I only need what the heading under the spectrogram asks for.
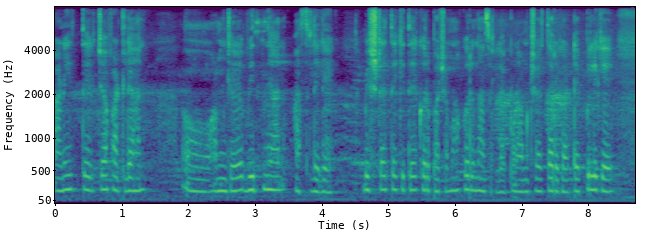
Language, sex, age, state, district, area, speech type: Goan Konkani, female, 30-45, Goa, Canacona, urban, spontaneous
